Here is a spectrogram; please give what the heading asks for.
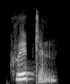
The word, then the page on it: krypton: Indian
